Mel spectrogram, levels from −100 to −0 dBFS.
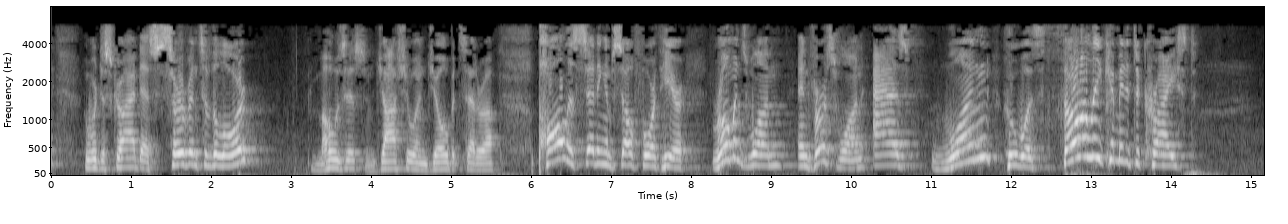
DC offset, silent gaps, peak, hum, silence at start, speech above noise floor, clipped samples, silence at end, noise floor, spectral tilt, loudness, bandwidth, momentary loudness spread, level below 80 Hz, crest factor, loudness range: under 0.1%; none; -2 dBFS; none; 0 s; 33 dB; under 0.1%; 0.8 s; -54 dBFS; -9.5 dB/octave; -21 LUFS; 5.8 kHz; 10 LU; -54 dBFS; 20 dB; 3 LU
